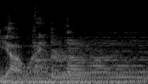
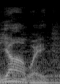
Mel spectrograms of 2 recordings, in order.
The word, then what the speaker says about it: Yahweh: So his title, in a sense, was God, and his name was these four letters, which in English would be YHWH, which we think were probably pronounced something like Yahweh.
